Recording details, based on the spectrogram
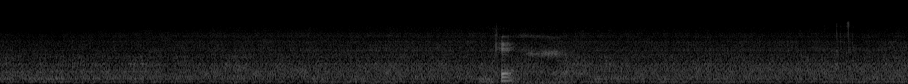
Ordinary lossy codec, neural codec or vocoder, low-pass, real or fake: none; codec, 16 kHz, 0.8 kbps, ZipCodec; none; fake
